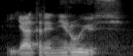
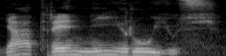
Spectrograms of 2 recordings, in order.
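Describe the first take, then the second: First: The phrase is spoken quickly. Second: The phrase is spoken slowly and carefully. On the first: "à dire les choses plus rapidement" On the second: "pour le dire plus lentement, plus simplement"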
